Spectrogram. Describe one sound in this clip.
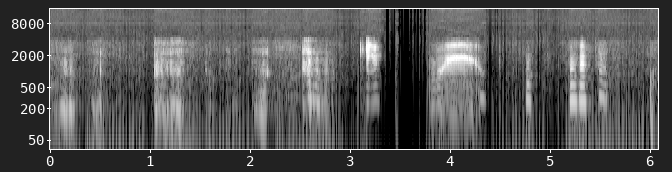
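A baby giggles and laughs loudly.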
